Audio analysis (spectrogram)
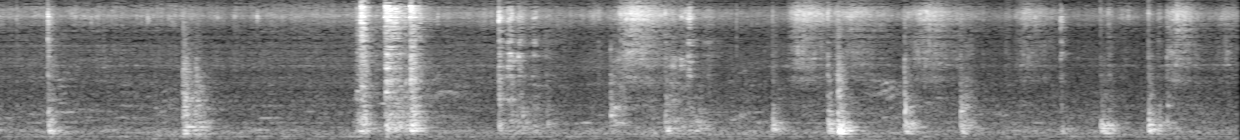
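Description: Boiled potato pieces tipped into a pan of dried hilsa fish curry, bringing repeated light clinks and scrapes of a spoon against metal and a steady soft kitchen hiss, close, with no voices.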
